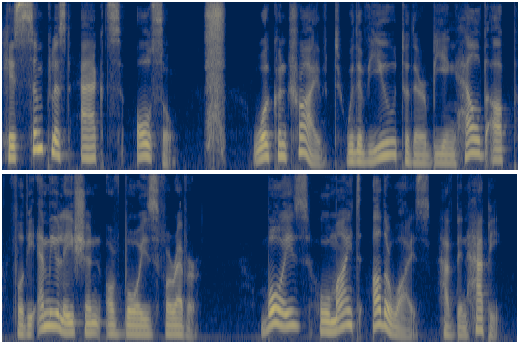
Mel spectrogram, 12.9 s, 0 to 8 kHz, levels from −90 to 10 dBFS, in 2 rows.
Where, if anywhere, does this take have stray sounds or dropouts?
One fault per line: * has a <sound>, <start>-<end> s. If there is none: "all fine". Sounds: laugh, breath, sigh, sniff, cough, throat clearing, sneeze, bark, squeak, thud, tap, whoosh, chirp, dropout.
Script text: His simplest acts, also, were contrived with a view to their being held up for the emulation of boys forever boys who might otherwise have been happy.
* has a sniff, 2.5-2.8 s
